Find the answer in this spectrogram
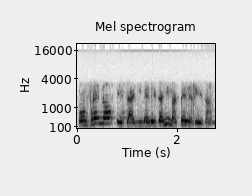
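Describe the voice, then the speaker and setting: This radio phone-in features a Moroccan-born man chatting casually, rambling with frequent restarts and switching between French and Lingala. His very high, creaky voice takes big pitch swings at a moderate pace, with a little hiss or hum on the line.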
